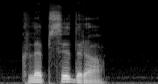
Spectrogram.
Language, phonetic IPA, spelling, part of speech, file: Polish, [klɛpˈsɨdra], klepsydra, noun, Pl-klepsydra.ogg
